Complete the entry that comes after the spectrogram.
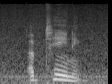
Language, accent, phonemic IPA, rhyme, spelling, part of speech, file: English, US, /əbˈteɪnɪŋ/, -eɪnɪŋ, obtaining, verb, En-us-obtaining.ogg
- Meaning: present participle and gerund of obtain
